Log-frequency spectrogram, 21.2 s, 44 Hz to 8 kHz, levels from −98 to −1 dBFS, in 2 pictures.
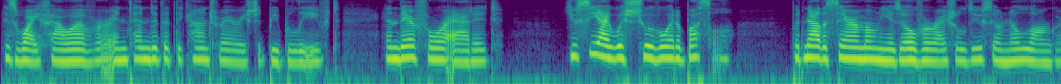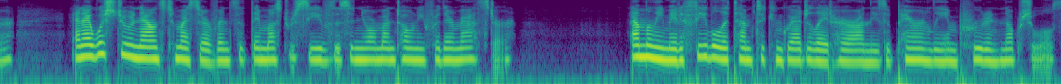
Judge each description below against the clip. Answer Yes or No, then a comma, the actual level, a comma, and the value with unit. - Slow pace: No, average, 180 wpm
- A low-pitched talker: No, high, 200 Hz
